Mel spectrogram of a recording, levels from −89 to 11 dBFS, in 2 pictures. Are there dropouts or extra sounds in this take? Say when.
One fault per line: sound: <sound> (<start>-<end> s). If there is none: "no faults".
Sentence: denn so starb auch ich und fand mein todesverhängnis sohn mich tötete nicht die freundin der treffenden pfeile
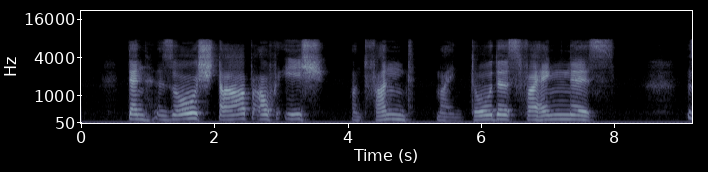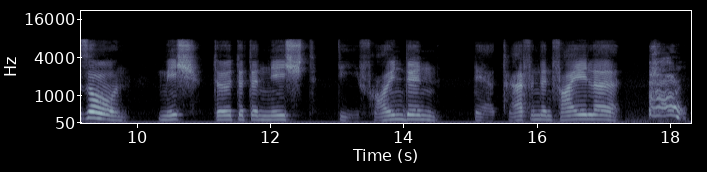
sound: throat clearing (17.7-18.3 s)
